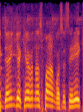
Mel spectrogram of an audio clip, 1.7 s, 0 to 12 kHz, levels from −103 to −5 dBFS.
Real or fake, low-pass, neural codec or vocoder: real; 10.8 kHz; none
